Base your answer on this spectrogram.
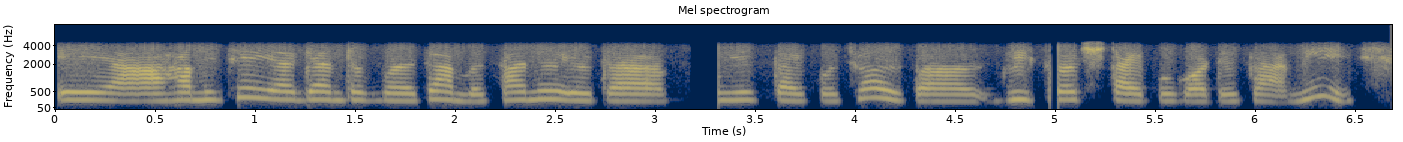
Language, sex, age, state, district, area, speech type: Nepali, female, 18-30, West Bengal, Kalimpong, rural, conversation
